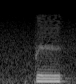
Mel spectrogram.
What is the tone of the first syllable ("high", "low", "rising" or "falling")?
high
